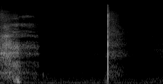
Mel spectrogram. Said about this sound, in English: Okay, you're clapping your hands? Not that. It was a rubber band slapping against my wrist.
